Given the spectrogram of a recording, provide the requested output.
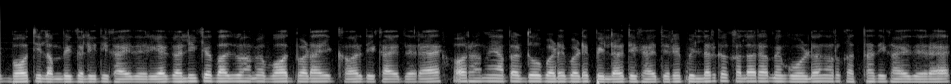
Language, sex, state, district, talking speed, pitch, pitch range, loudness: Hindi, male, Bihar, Kishanganj, 260 wpm, 135 Hz, 130-140 Hz, -19 LUFS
